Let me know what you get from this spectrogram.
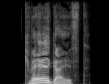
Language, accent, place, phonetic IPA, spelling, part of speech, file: German, Germany, Berlin, [ˈkvɛːlˌɡaɪ̯st], Quälgeist, noun, De-Quälgeist.ogg
- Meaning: gadfly, pest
